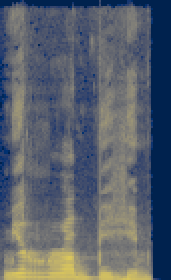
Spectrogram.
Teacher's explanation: idgham bilagunnah atau memasukkan tanpa dengung hurufnya ada lam dan ro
